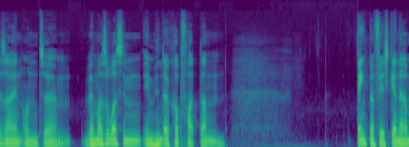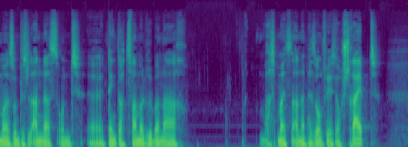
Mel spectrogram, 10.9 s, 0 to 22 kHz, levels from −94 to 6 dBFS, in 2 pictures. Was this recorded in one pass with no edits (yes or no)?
yes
